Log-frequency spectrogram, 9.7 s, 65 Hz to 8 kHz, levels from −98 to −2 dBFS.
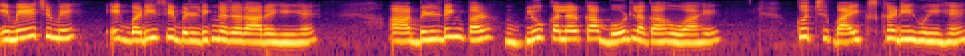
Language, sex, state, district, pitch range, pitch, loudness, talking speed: Hindi, female, Uttar Pradesh, Etah, 235-295 Hz, 265 Hz, -13 LUFS, 150 wpm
